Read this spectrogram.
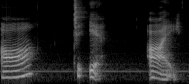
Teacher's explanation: from a low jaw position to a high jaw position, and we have a higher F1 for our low jaw position and a lower F1 to our high jaw position. · With I, we're moving from a central vowel to a front vowel, and so we have the movement from a lower F2 to a higher F2, because as we move from central to front, we have the second formant going up. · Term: diphthong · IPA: aI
